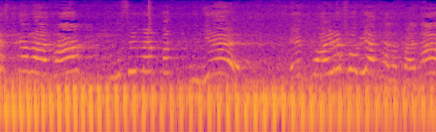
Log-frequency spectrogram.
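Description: A voice speaking over the steady, low, fast-pulsing sound of an idling engine.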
